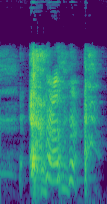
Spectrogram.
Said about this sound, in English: I apologize about the coughing. I'm finally seeing a doctor about it. I've had this cough for over a month now. It's the last thing that remains from the cold I had just before Christmas.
